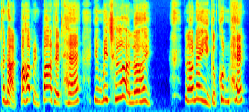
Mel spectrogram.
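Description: A woman's voice: a little high, big pitch swings, fairly quick, fairly bright tone, no room sound, clean studio sound. A woman voicing a blunt, fretful middle-aged aunt who scolds and nags. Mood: scolding. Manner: scolding, nagging.

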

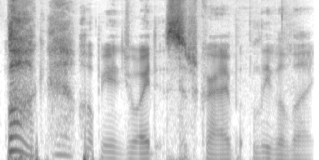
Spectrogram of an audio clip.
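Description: A man's voice: fairly low pitch, big pitch swings, moderate pace, no echo. A teenage man telling a storytime vlog, crude and slangy, swearing constantly and boasting. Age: teens. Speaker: gaming YouTuber.

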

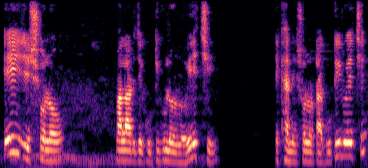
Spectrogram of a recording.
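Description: A man giving a devotional how-to lesson, demonstrating step by step, often asking a question and then answering it himself, and chanting mantras slowly. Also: medium pitch, breathy edge. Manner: asks rhetorical questions then answers them. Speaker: religious instructor.

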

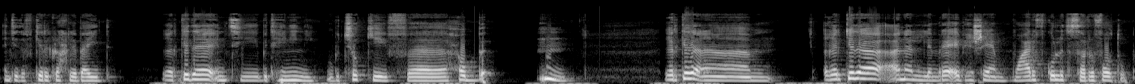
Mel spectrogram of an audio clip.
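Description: A woman's voice: fairly low pitch, dark tone, close to an everyday voice. A woman with an Egyptian accent voicing a weary young male doctor who speaks earnestly and hurt. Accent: Egyptian Arabic.

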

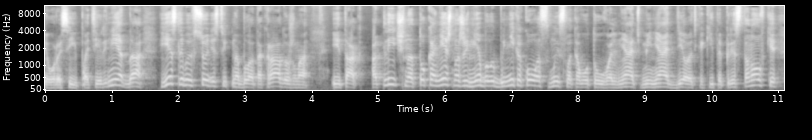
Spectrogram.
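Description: A man's voice: medium pitch, darkish tone. A man in his thirties giving opinionated news commentary as a host, emphatic and repeating his points. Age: 30s.

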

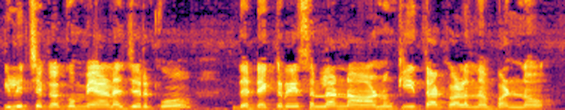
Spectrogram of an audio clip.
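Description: A woman's voice: mid-range voice, little pitch movement, fast talker, a bit bright. A woman with a Tirunelveli Tamil accent in a village comedy skit, bossy and showy. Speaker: comedy sketch actor.

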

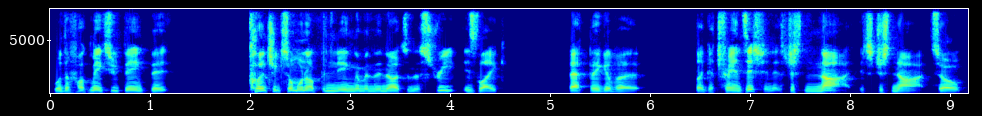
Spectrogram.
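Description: A man's voice: fairly low pitch, moderate pace. Blunt, profane man talking to camera. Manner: blunt and profane, lots of fillers. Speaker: self-defense channel host. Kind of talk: casual talk to camera. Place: high-rise room by a window.

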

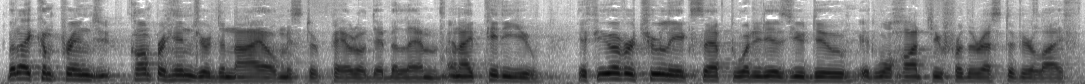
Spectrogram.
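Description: A man reading aloud, voicing a dignified, calm enslaved man who speaks with grave, measured words. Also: mid-range voice, natural voice.

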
